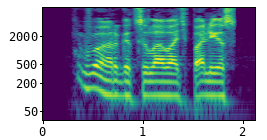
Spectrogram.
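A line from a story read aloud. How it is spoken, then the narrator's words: Chuckling. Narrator (Russian): хохотнул Стоун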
